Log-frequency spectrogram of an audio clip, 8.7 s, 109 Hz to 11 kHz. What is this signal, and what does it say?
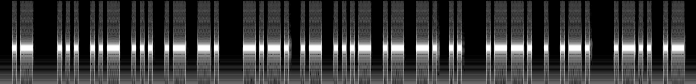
Morse code, heard as a keyed tone, about 23 wpm, 800 Hz. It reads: A SUSAN CAVANI PER LA
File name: morse mp3 / ITALIEN texte clair 1 vitesse 22 mots minute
